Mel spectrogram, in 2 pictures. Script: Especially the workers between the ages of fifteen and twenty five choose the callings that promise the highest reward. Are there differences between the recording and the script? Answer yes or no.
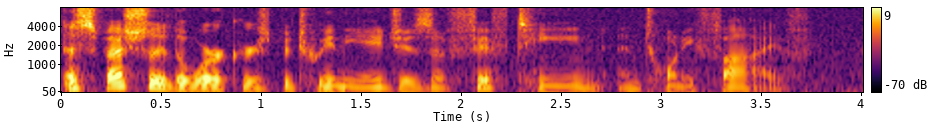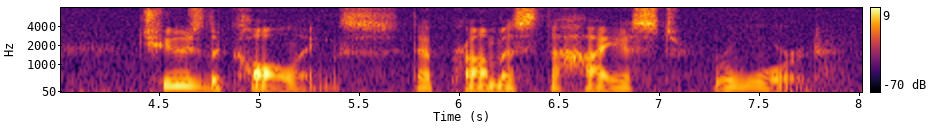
no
